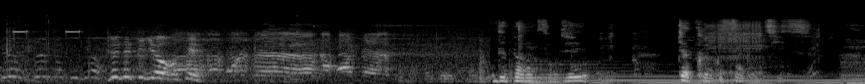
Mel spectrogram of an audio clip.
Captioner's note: radio messages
